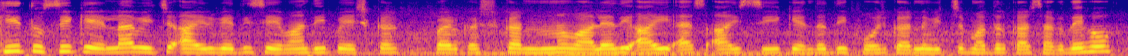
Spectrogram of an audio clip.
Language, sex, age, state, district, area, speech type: Punjabi, female, 30-45, Punjab, Pathankot, urban, read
